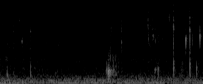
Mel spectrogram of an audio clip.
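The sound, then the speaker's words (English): Quiet sipping from a can of Diet Coke, with soft wet mouth noises, a gulp and a few small clicks and swishes of liquid, and no talking. “I'm gonna take a sip of my Diet Coke, apologies.”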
